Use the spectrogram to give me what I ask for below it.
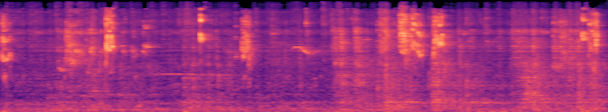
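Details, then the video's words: Morning chirping from lovebirds, a green Fischer's and a pastel blue: quick bursts of shrill, squeaky chirps coming in clusters every second or two, with soft rustling and pattering between them. "Lovebird Chirping Sounds - Sing And Funny - Green Fischer's & Pastel Blue"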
